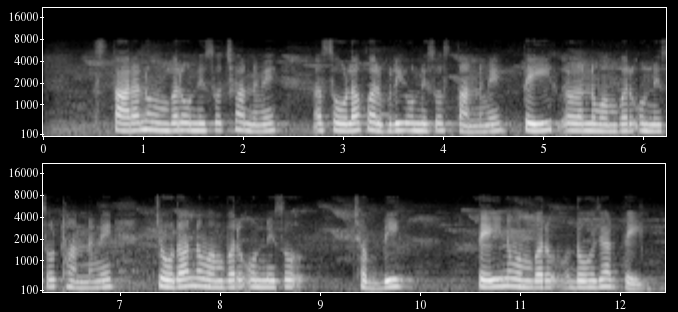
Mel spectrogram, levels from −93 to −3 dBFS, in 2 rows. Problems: constant background noise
